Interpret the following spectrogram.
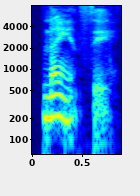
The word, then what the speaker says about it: NC: Five, NC, a person with no class, pronounced Nancy.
